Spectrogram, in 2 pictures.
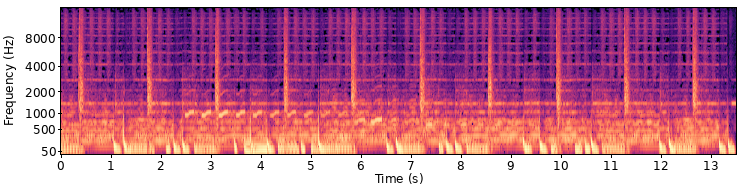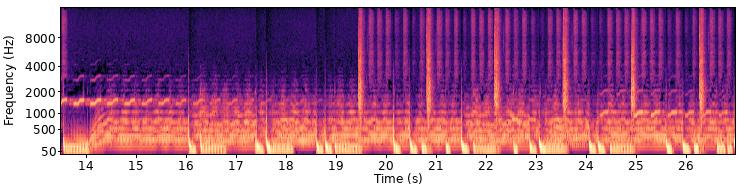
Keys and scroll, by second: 9.6 ctrl+alt+z, 23.3 ctrl+z.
